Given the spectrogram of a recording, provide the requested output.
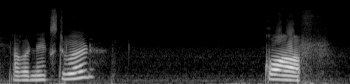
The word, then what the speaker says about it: ک: अब जो हम लिखेंगे वो छोटी काफ है, तो छोटी काफ को हम प्रोनाउंस करेंगे ओनली फॉर काफ, हल्की ज़ुबान से कॉफ काफ बोलेंगे।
